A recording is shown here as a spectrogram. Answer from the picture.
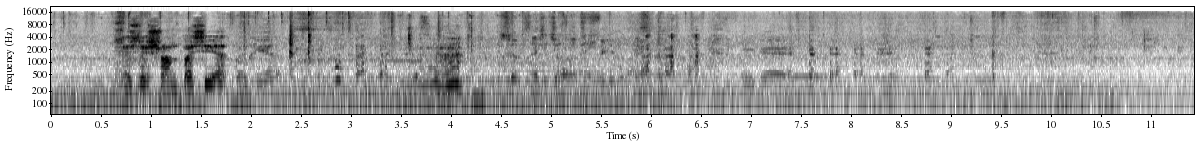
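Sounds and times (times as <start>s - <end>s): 
bus cruising at 100 km/h on the Autobahn: 0.0s - 11.4s
speech: 0.7s - 8.0s
laughter: 2.1s - 10.3s.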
